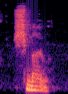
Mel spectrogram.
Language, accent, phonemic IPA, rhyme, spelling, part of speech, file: English, Southern England, /ʃməʊ/, -əʊ, schmo, noun, LL-Q1860 (eng)-schmo.wav
- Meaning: 1. A stupid, obnoxious, pathetic, or otherwise contemptible person; a schmuck 2. Any average Joe; any Joe Schmoe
